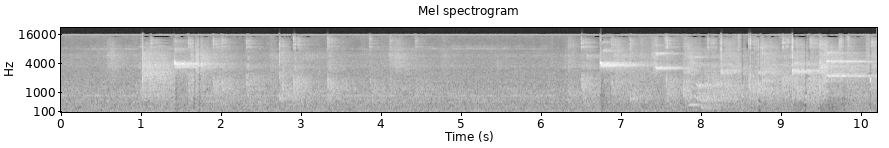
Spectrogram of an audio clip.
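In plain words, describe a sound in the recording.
A table tennis ball clicks back and forth between paddles and table.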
